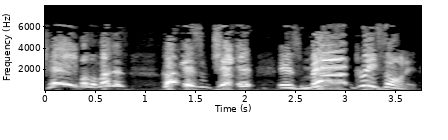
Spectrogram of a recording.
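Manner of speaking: high, loud hammed-up pitch; mock chicken ad. Mocking a chicken commercial, high and loud. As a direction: holler it like a cheesy chicken ad. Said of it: "if you do watch".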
